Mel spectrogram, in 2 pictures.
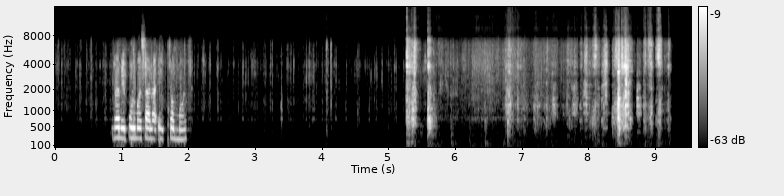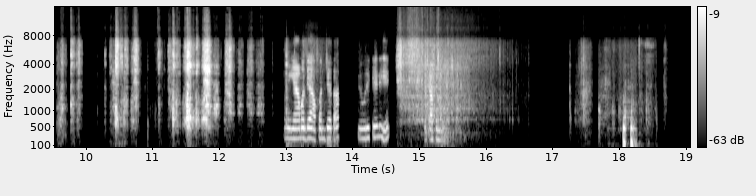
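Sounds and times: spices sizzling in oil: 0.0 - 13.2, 14.6 - 16.6, 17.3 - 18.7
metal spatula scraping a wok: 5.3 - 12.7, 14.7 - 16.1.

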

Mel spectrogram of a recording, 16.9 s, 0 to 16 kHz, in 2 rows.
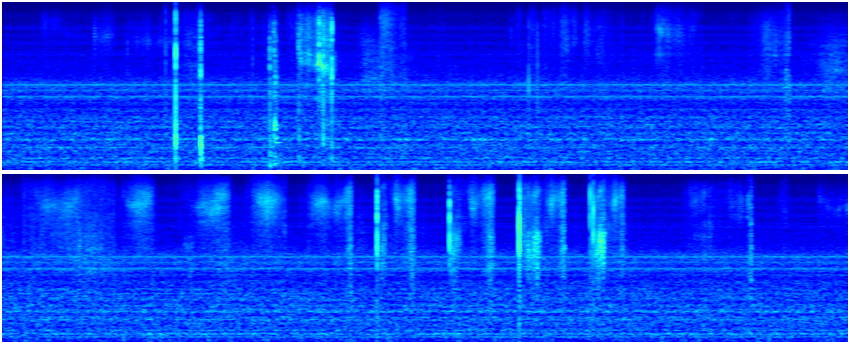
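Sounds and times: fingernails scratching: 8.7 - 14.7.

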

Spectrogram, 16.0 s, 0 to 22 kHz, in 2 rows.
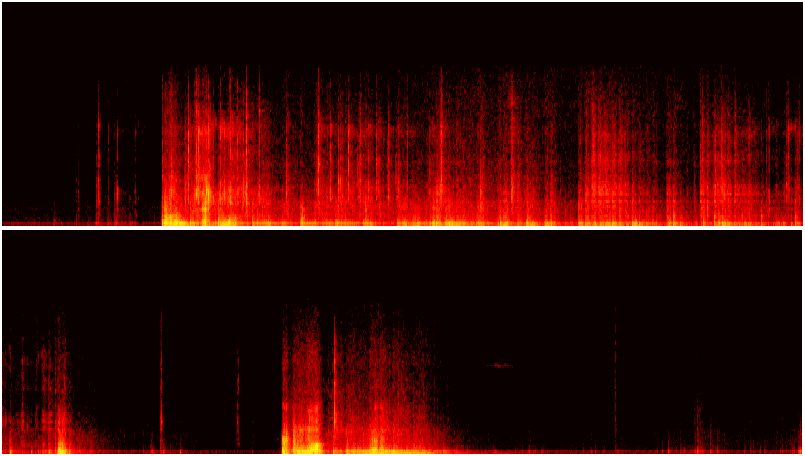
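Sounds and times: computer keyboard typing: 0.9 - 8.7
low steady hum: 10.8 - 13.2.

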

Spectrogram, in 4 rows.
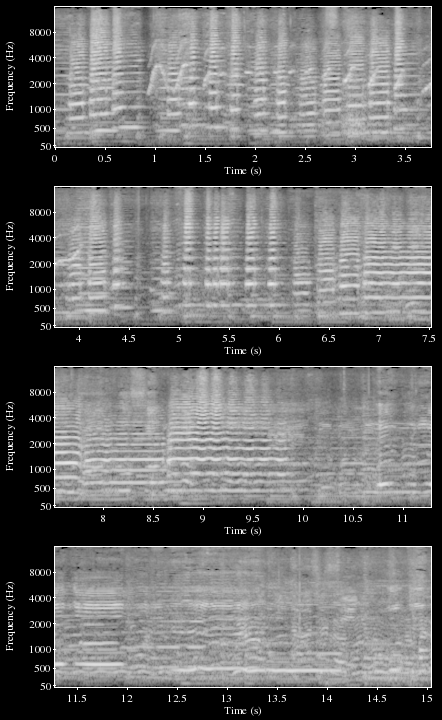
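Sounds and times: trumpets playing: 0.0 - 10.1
guitar: 0.0 - 15.0
violin: 0.0 - 15.0.

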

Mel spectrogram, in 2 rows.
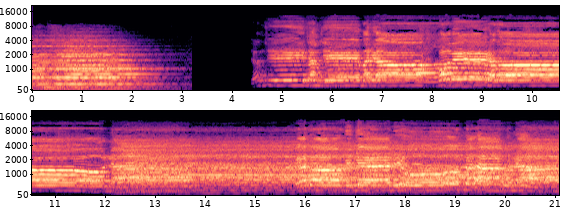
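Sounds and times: men's chorus singing: 5.0 - 21.0.

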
